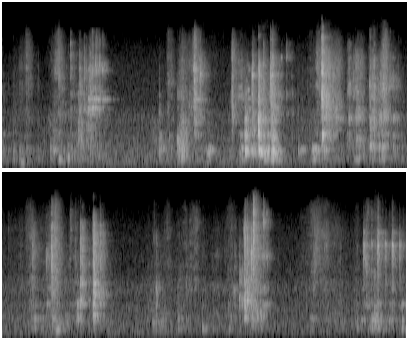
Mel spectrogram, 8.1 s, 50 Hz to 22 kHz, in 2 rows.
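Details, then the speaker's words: Pace MBT-250 rework station with weak vacuum, being rolled over: irregular metallic clinks and clatter from something loose inside the case; owner hopes it is not a metal piece shorting something. "hear that something is rattling around in there so hopefully hopefully is not a piece of metal that's been shortened something out"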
